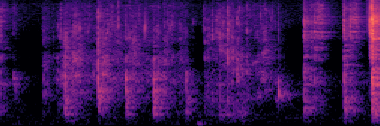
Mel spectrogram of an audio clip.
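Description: Spoon stirring a thick yogurt and spice marinade into a paste for a charcoal-roasted goat leg, with a series of short, close scraping and squelching strokes against the bowl, ending in a sharper clink.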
